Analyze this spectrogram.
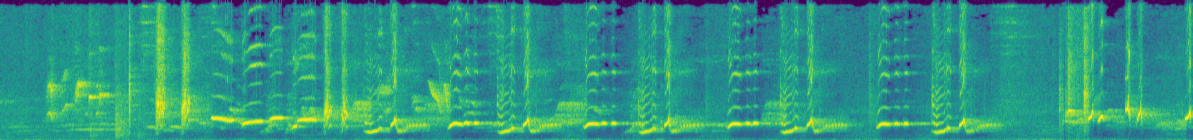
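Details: Murai batu, or white-rumped shama, song played to get a silent bird singing: repeated clear whistled phrases each rising then dropping, about one per second, mixed with sharp clicks and harsh notes.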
